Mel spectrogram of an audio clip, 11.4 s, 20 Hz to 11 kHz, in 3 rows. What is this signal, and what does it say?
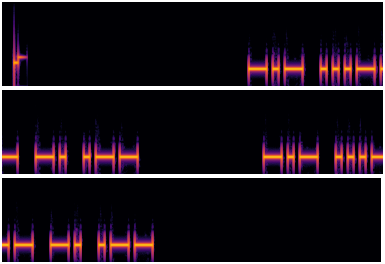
Morse code, heard as a keyed tone, about 21 wpm, 700 Hz. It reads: K3NW K3NW
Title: USA Call Signs - 4 Characters - Repeated 2x - 20wpm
